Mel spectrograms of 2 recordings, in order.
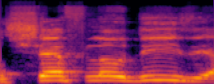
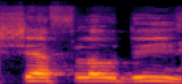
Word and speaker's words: Cheflodeezy: How is it pronounced? Oh, Cheflodeezy. I knew it was a chef. I was gonna work to it. I was gonna work my way to it. It's Cheflodeezy.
